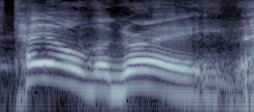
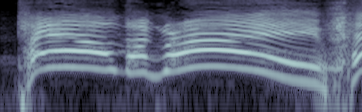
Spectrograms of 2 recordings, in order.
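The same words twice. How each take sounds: First: Said in the usual way. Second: Very high, long-held shout; triumphant cry. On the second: Real, not acted. Preacher calling out the victory song, triumphant cry. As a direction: cry it out high, stretching every word.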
